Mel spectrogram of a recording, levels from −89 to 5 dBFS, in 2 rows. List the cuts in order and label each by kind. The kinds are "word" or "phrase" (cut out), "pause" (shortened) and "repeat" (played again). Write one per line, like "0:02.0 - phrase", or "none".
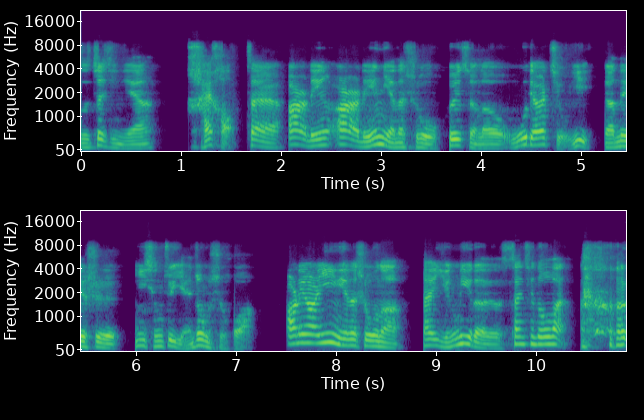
0:05.2 - pause
0:08.7 - pause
